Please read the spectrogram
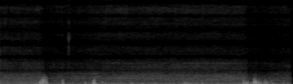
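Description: Wind buffeting the microphone as a steady rumbling hiss, with a few brief, louder gusts, the strongest a little under a second in and again near the end.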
